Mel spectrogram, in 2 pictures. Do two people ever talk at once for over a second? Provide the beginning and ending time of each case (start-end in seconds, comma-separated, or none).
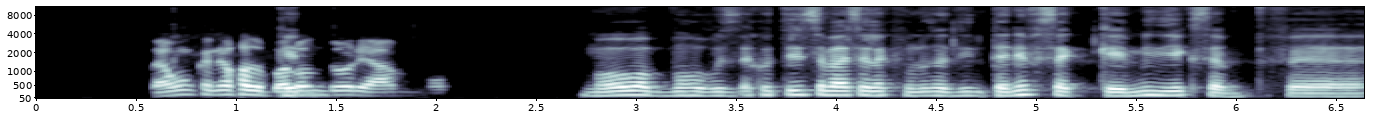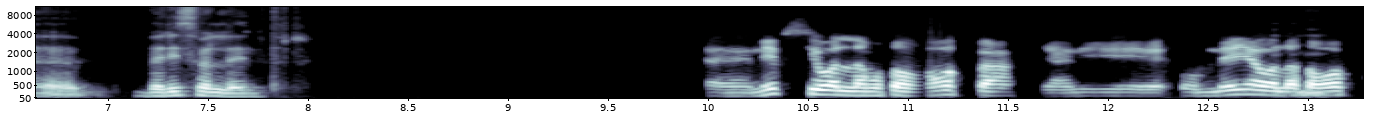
none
